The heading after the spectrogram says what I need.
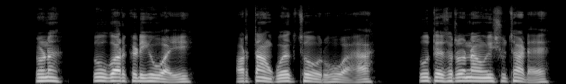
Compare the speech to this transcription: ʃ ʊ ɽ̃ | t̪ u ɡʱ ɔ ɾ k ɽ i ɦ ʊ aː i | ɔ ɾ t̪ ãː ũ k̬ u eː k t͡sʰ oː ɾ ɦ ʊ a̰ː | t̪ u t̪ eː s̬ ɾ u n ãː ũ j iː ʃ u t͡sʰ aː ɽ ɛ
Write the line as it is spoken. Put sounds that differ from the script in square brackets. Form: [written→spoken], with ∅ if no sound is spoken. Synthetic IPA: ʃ ʊ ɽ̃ | t̪ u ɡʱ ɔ ɾ k ɽ i ɦ ʊ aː i | ɔ ɾ t̪ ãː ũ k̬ u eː k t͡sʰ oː ɾ ɦ ʊ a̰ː | t̪ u t̪ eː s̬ ɾ [u→ɔ] n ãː ũ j iː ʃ u t͡sʰ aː ɽ ɛ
